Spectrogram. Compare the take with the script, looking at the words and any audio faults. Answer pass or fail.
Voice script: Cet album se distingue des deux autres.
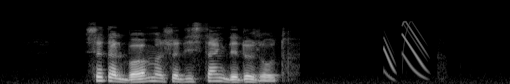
fail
